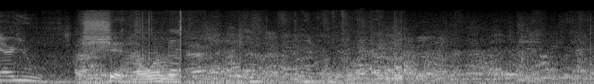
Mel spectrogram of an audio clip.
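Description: A young man talks close by.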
